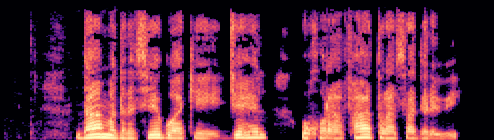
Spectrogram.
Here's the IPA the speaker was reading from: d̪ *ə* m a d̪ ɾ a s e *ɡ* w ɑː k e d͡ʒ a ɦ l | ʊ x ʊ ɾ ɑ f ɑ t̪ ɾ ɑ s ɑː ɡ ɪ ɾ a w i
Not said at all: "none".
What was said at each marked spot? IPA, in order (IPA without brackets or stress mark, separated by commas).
ɑ, ɡ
